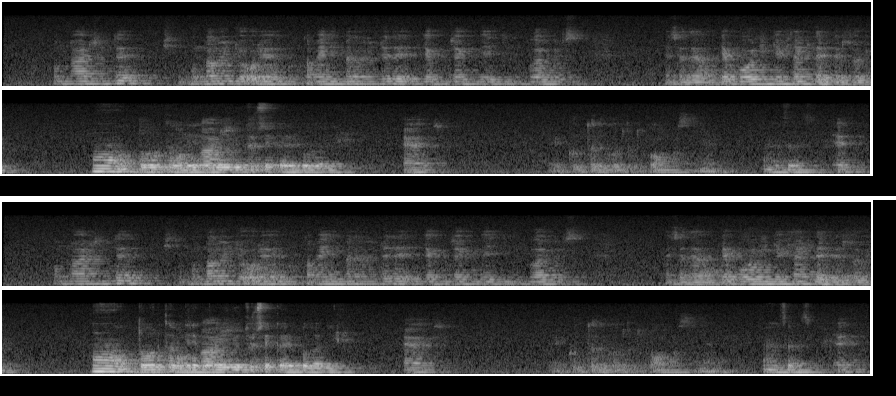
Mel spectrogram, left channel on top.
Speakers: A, on the left; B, on the right.
A: Bunun haricinde işte bundan önce oraya kutlamaya gitmeden önce de yapılacak bir etkinlik bulabiliriz. Mesela ya bowling'e falan gidebiliriz o gün.
B: Ha doğru tabii
A: Onun
B: direkt
A: haricinde
B: oraya götürsek garip olabilir.
A: evet böyle kutladık oturduk olmasın yani.
B: Evet evet.
A: Ya,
